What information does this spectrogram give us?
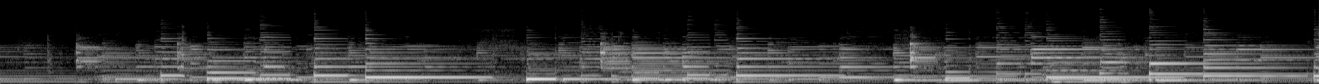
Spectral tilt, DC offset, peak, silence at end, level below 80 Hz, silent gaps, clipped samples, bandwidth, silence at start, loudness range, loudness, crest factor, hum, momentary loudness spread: -8 dB/octave; under 0.1%; -4 dBFS; 0 s; -70 dBFS; none; under 0.1%; 8.4 kHz; 0 s; 4 LU; -20 LUFS; 16 dB; none; 11 LU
